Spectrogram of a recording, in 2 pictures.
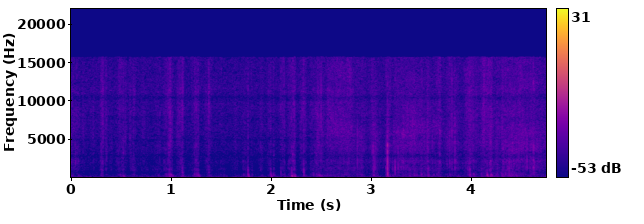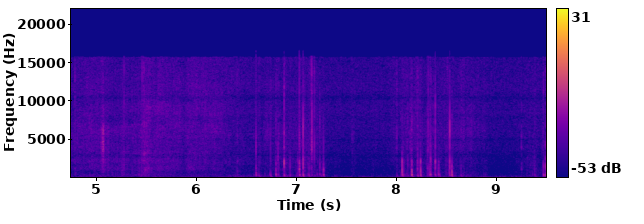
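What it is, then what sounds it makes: Yarn-embroidered canvas pillow. Fingertips scratch along the curved stitched lines of a stuffed canvas pillow with raised yarn embroidery. The result is a quiet, dry scratching and rustling with short, crackly strokes. Denser bursts of strokes come around the seventh and ninth seconds.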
